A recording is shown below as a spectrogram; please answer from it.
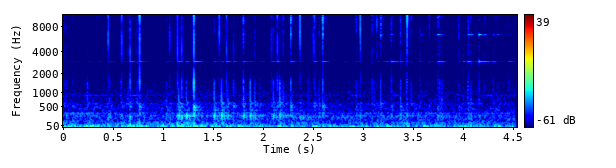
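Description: Long painted fingernails rapidly tap around the sides and thick clear base of a medium, hollow, empty pink cased-glass vase standing on a wooden table. The result is a quick, quiet stream of light, bright clicks and clinks that die away almost instantly.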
